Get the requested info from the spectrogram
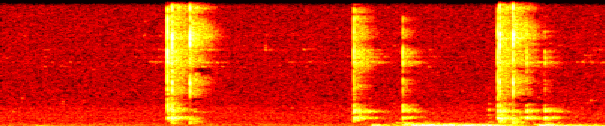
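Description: Faint computer mouse clicks: a quick pair about a second in, then four more scattered through the last second and a half, over a faint low rumble.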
